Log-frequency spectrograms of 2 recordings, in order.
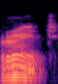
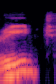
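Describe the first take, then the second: First: The vowel is short, like in 'red'. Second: The vowel is long, like in 'reed'. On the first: It is the past tense. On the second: It is the present tense.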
